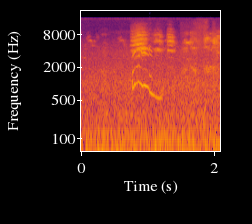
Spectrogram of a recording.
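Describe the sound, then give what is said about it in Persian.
A single short, high whimper from a Welsh-breed dog, a thin whine that slides downward in pitch, heard briefly against a steady background hiss with no one speaking. “این چه یه سگه؟ از نژاد ولزیه، خیلی خوشگله، همه جا میتونی پیداش کنی.”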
